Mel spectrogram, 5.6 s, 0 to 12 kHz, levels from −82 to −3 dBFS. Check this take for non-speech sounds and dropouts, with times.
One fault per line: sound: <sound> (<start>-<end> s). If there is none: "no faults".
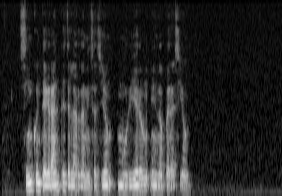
no faults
